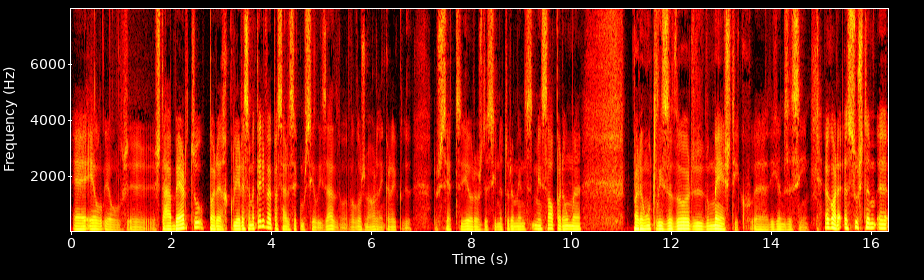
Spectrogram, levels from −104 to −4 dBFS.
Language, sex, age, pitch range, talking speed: Portuguese, male, 30-49, 95-120 Hz, 140 wpm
